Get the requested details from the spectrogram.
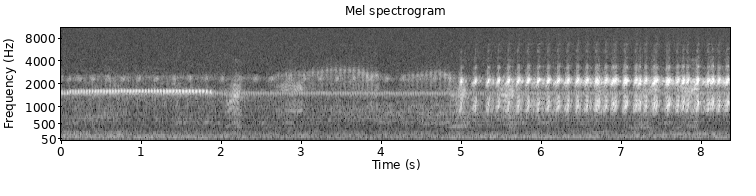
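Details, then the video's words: Mid-April night at a pond in north-east Italy: a level mole cricket trill opens, then tree frogs break into a loud, fast pulsing chorus that rises and keeps going to the end. "singing tree frogs in pond and trilling mole crickets by night"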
